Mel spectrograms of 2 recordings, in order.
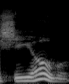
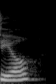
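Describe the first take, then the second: First: The word begins with an sh sound. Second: The word begins with an s sound. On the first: This is the greeting as one community's offices say it. "I meant the S versus the SH sound" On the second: This is the greeting as the other community says it. "at Cherokee Nation, it's the S sound"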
